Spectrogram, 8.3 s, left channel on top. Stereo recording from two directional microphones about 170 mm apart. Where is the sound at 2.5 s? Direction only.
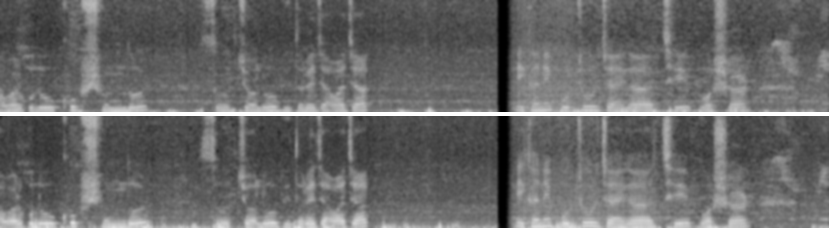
5° right (ahead or behind).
